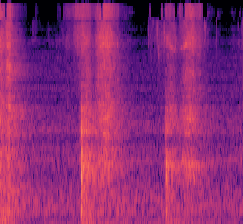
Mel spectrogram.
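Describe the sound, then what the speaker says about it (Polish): Boiled chicken breast being broken up on a kitchen board for egg salad, with two sharp, close knocks about a second apart over a quiet background. "I pierś oczywiście nie pokroimy w kostkę, no ale w każdym bądź razie rozdrobnijmy ją."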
